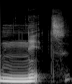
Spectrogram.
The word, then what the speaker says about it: knit: and what do you knit with or one thing about knitting it's a silent K so the spending is KN IT the pronunciation knit so it's spelled with a k but it's not pronounced knitting needles are the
